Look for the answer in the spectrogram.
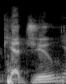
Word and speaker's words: Cajou: Am I pronouncing that right? – You are. – Cajou? – Yeah. Cajou is good.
